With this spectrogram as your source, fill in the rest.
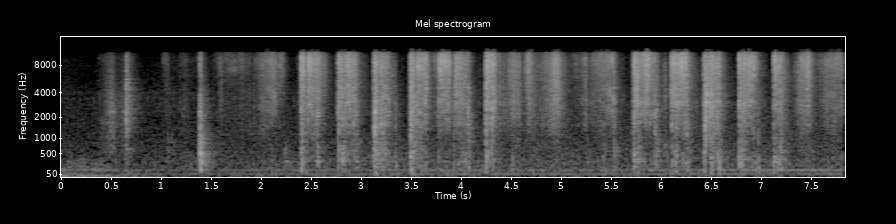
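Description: Tarot cards shuffled by hand in a string of quick riffling bursts, close and fairly quiet, building from a few scattered flicks to a steady rhythmic run of shuffles with no talking.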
